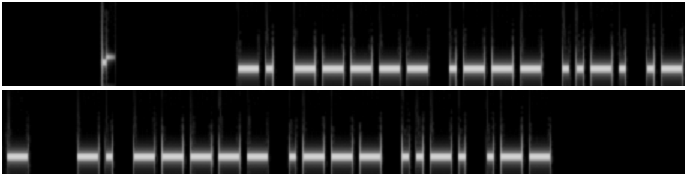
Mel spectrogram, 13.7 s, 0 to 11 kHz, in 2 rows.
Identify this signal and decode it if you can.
Morse code, heard as a keyed tone, about 17 wpm, 700 Hz. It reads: N0JFW N0JFW
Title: USA Call Signs Repeated 2x 17wpm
